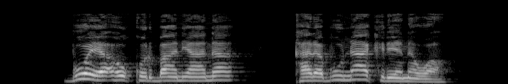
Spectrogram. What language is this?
Central Kurdish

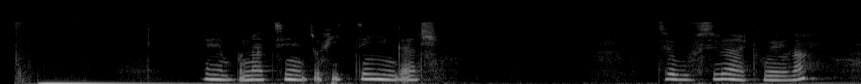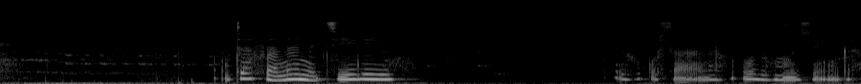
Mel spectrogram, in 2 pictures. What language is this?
Masaaba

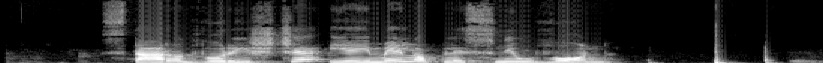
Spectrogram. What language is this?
Slovenian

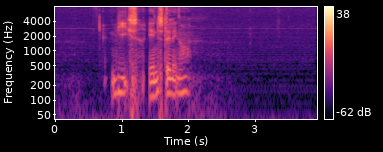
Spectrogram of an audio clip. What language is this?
Danish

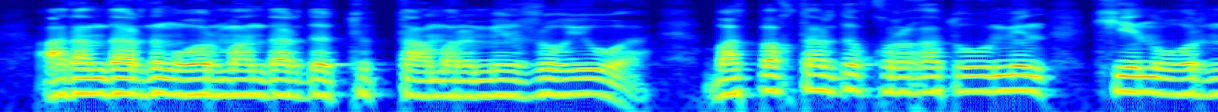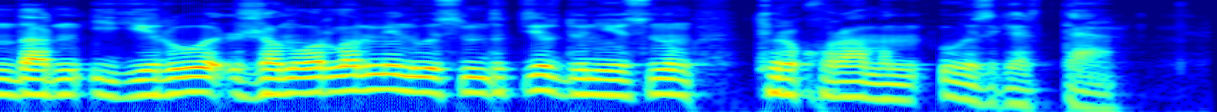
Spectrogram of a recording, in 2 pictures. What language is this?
Kazakh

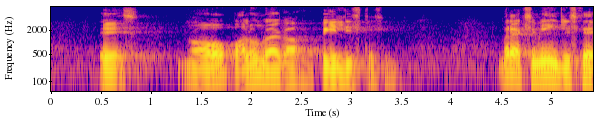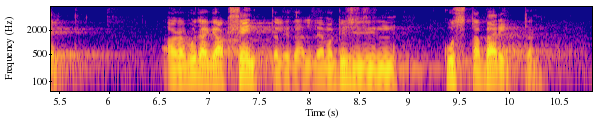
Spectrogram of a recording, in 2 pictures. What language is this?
Estonian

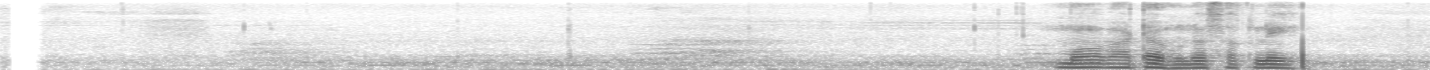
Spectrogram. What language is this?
Nepali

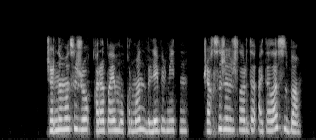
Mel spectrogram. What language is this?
Kazakh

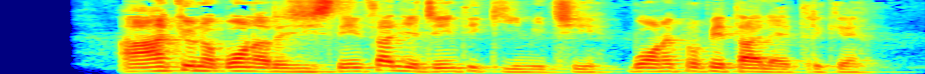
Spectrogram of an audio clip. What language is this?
Italian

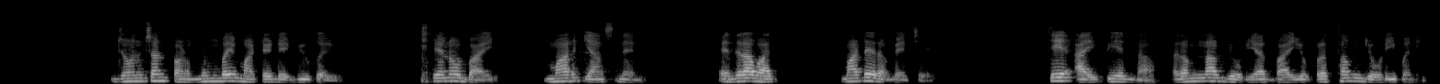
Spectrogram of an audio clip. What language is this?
Gujarati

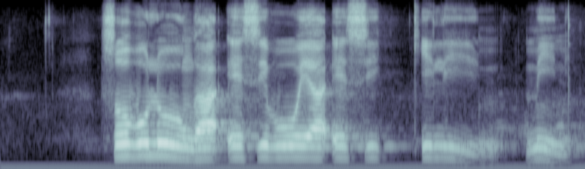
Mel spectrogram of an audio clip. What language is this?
South Ndebele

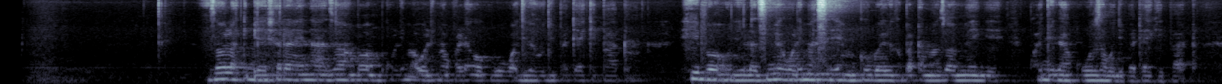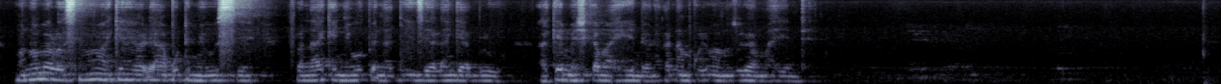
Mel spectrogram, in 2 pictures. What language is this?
Swahili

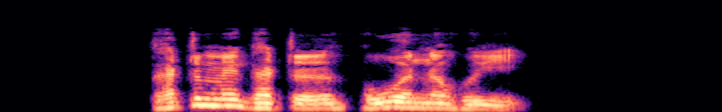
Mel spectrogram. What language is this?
Sindhi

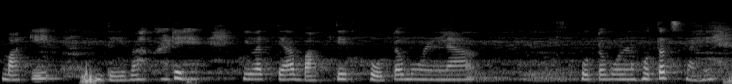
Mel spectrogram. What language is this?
Marathi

